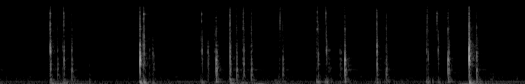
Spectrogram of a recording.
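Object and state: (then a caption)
Mechanical keyboard typing. Fingertips type on a backlit Teamwolf Zhuque+ X08 plastic mechanical keyboard with white plastic keycaps and clicky blue switches, producing about 19 sharp, bright clicks in uneven bursts with pauses between them. Each click is crisp and dies away almost instantly over a faint steady low hum.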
